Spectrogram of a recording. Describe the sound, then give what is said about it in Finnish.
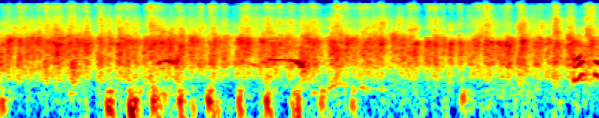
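An audience applauds this year's Pink Ribbon (Roosanauha) designer, a steady, dense, loud wash of many hands clapping at once with a few faint whistles rising above it. “Vielä aplodin.”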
